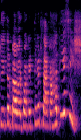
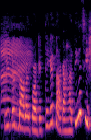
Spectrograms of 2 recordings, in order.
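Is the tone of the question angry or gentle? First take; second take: angry; gentle. First: The question is asked in an angry tone. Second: The question is asked in a gentle tone. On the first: The child is being scolded. The speaker calls it wrong. "এইভাবে রেগে বললে শুনবে না" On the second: The child is being coaxed kindly. The speaker calls it right. "একবার ভালো ভালাই করে শুনে দেখি"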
